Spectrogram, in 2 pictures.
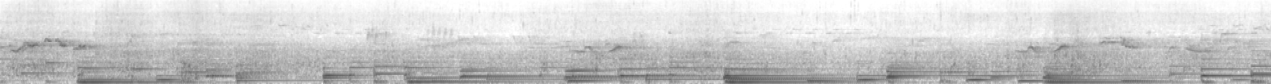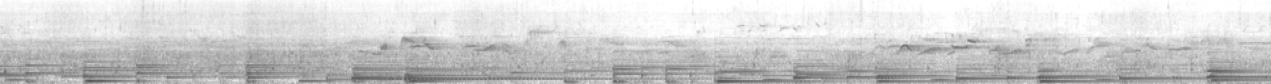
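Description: Slow, soft piano music over a steady bed of running water, with short high chirps recurring every several seconds.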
